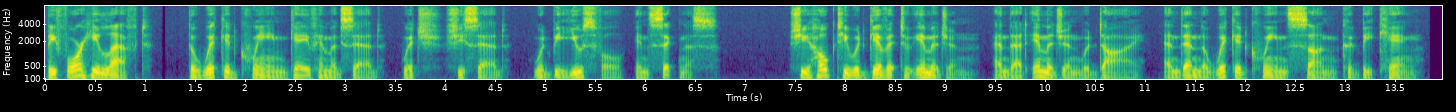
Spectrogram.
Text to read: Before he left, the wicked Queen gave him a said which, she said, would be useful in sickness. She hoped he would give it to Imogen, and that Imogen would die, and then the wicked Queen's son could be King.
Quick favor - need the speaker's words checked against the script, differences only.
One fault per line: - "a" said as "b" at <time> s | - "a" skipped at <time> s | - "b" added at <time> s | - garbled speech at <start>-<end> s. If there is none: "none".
none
